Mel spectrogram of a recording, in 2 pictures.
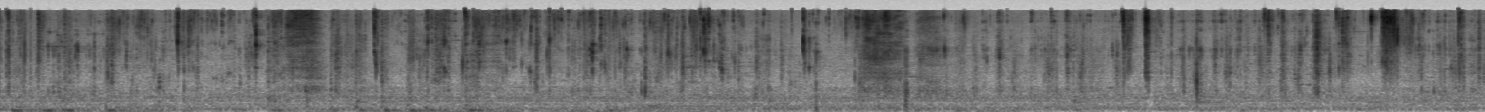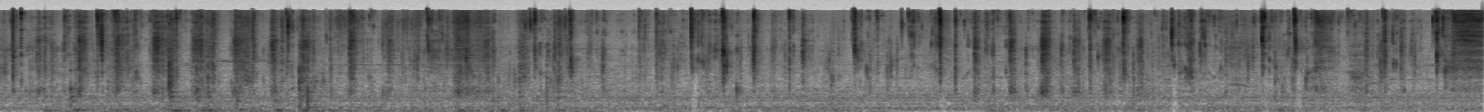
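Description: Close-miked chewing of mouthfuls of rice and boiled fish curry eaten by hand: a dense, irregular run of short clicks and mouth noises, with fingers mixing rice and gravy on the tray between bites.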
